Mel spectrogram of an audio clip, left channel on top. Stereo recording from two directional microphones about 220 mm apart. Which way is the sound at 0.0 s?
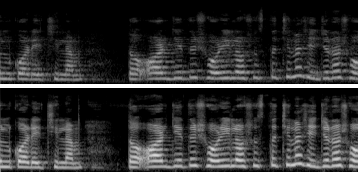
45° right (ahead or behind).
